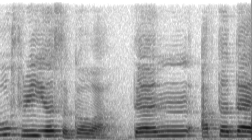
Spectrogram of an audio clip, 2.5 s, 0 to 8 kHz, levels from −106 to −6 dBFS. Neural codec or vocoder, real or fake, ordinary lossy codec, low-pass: none; real; none; none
